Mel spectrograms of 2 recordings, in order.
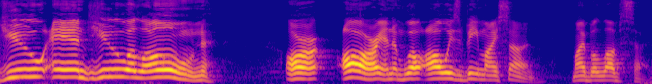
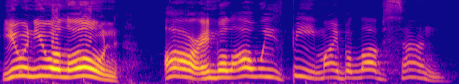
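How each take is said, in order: First: The Father speaking, slow and emphatic; emphatic divine declaration. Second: Much louder and higher on You and you alone, then slowing; preacher repeating the Father's words even louder; stronger emphatic declaration. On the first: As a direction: proclaim it as God the Father's own words. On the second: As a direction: build the Father's words to a thundering peak. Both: Retold or imitated. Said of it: "the way it is written is emphatic".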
